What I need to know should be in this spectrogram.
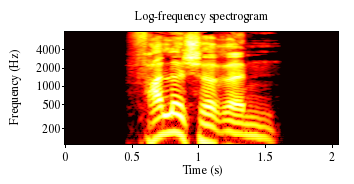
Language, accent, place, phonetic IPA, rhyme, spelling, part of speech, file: German, Germany, Berlin, [ˈfalɪʃəʁən], -alɪʃəʁən, phallischeren, adjective, De-phallischeren.ogg
- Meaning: inflection of phallisch: 1. strong genitive masculine/neuter singular comparative degree 2. weak/mixed genitive/dative all-gender singular comparative degree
